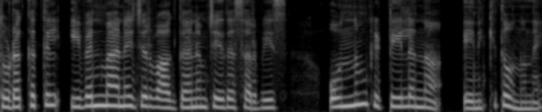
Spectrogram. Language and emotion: Malayalam, sad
